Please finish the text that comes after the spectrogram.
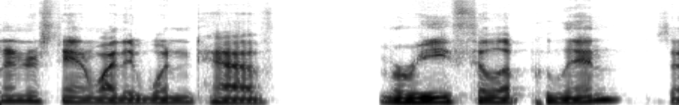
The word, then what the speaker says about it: Marie-Philippe Poulin: I can't understand why they wouldn't have Marie-Philippe Poulin. Is that how you say her name? Yeah. Marie-Philippe Poulin.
